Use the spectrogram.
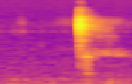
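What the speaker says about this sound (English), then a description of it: "So what I gotta do now is use an on-screen keyboard" A single sharp mouse click while typing on an on-screen keyboard, close and brief over a quiet low hum.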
